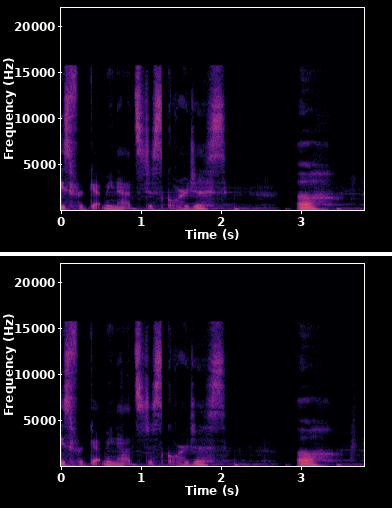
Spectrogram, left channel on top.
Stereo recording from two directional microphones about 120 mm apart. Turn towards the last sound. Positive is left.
turn(degrees=30)  # may be behind; listen again after turning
